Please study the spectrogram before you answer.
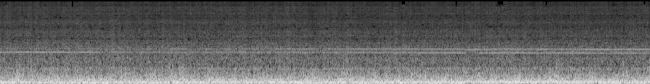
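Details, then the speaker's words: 1994 Suburban LS swap, bored intake and throttle body, cold start after a TPS sensor swap. Steady, even drone with a faint constant whistle, idling slightly high at about 1000 rpm, expected to fall when warm. "Well, it's still idling a little high at about a th00and, but it might go down a little warm"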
